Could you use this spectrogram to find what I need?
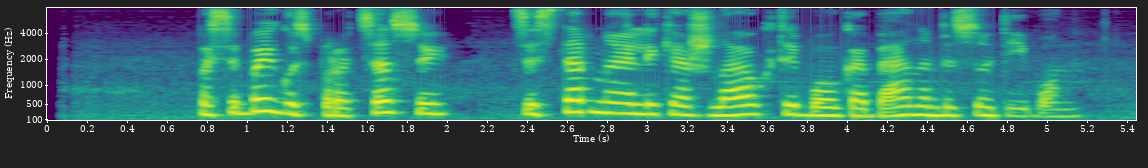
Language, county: Lithuanian, Marijampolė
